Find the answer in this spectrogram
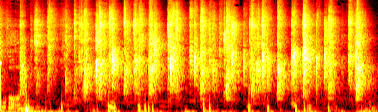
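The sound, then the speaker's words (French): A small audience in a bar applauds, a dense patter of many hands clapping steadily for a few seconds, fairly loud and without any talking over it. “petit applaudissement.”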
